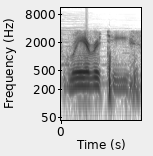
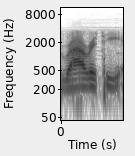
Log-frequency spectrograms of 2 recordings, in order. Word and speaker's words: Rarity: Would be pronounced Rarity sometimes in Ireland or here, but she pronounces it Rarity, and she is from Edinburgh in Scotland.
